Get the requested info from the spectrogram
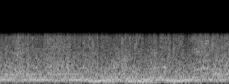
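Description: Drum kit solo played as a dense, continuous roll with cymbals, a steady wash of sound with no separate beats standing out.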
